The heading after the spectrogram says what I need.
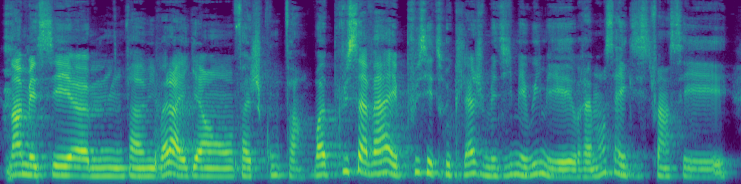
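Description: Female podcast host: lowish voice, conversational, encouraging, quick to react. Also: a little mellow. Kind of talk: conversational interview.

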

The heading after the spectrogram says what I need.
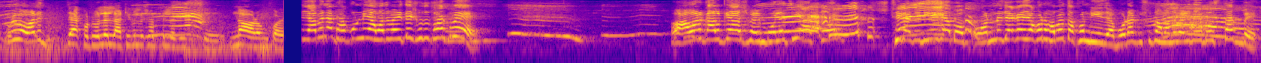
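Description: High-pitched, fast-talking coaxing mother. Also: animated. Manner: coaxing, repetitive, sing-song baby talk. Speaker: mother filming her child. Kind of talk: casual family vlog, soothing a crying child. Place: family home. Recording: loud background noise, home video.

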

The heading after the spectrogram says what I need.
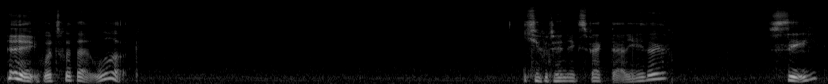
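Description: A woman voicing a shy, flustered young male cartoon hedgehog hero in love, husky and hesitant, in an intimate ASMR roleplay. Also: low-pitched, big pitch swings, a little slow, a little mellow, exaggerated voice. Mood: surprised, defensive. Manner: hesitant, stammering, bashful.

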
